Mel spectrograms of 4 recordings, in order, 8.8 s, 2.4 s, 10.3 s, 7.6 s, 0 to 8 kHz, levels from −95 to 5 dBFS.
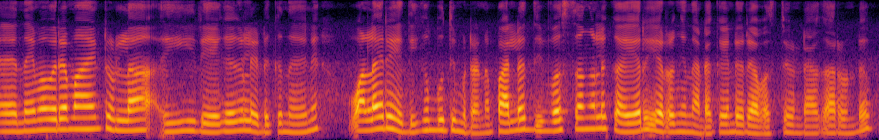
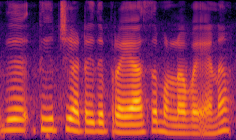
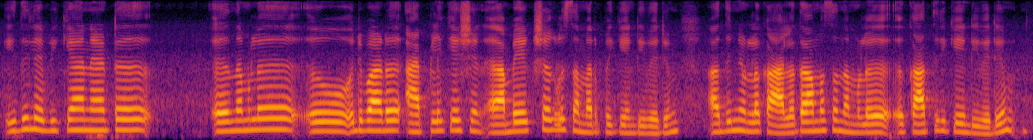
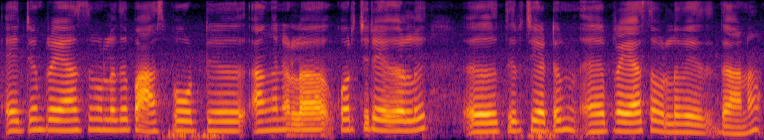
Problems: background sounds at intervals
